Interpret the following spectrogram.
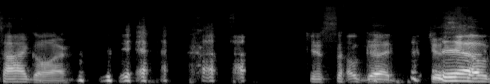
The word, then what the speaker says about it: Igor: You must be Igigore or Eigore. No, it's pronounced Igore. You're so good. Just so good. It's literally one of my favorite movies. Yeah, it's pronounced Igore.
